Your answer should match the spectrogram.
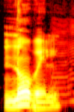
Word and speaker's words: Nobel: Yo me apego a la forma llana, Nobel, tanto por la fuerza de la costumbre como por el hecho de que así evitamos confundirla con novel.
